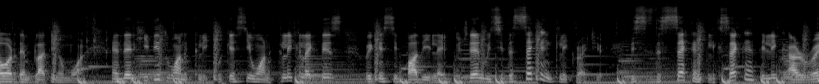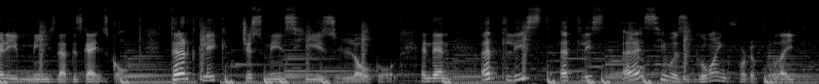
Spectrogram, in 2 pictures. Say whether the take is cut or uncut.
uncut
